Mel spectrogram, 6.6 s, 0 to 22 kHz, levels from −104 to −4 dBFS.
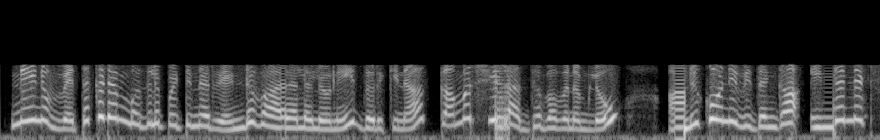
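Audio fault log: throughout: Bluetooth CVSD headset codec. The speech is squeezed into narrowband, with nothing above 4 kHz, so it sounds boxed-in and muffled. CVSD just sends one up-or-down bit per sample at 64 kHz with an adaptive step, and here the damage is plainly audible. There's a grainy hiss sitting under the voice, s sounds come out scratchy, and louder bright bits distort where the step size can't keep up.
2.11–2.15 s: Bluetooth headset packet repeated, right after "నేను వెతకడం మొదలుపెట్టిన రెండు". About 34 ms of packets went missing and the chip replayed the last one, giving a short buzz near 267 Hz from the 3.75 ms repeat cycle.
3.72–3.82 s: packet repeated, just before "అద్దె భవనంలో". Here it's scattered rather than one solid run: roughly 60 ms lost across 105 ms, in short bursts of around 15 ms at most, so it sounds like choppy little buzzy ticks.
5.06–5.17 s: packet repeated, after "అద్దె భవనంలో". 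About 71 ms of repeats, heard as a steady buzz near 267 Hz.
6.19–6.27 s: packet repeated, about 68 ms, the same kind of buzzy stretch until clean packets return.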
